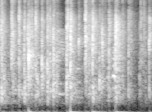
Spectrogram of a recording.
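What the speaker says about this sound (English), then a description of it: "We need to give a large round of applause to Mr. K.I.S. for helping us out today." Small group's round of applause, dense overlapping hand claps up close, steady and lively for a couple of seconds with no talk.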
